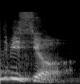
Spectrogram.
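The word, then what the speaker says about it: Dvicio: La banda española De Vicio, que se pronuncia Divicio, regresa a México a dar dos excelentes shows en la Ciudad de México.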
